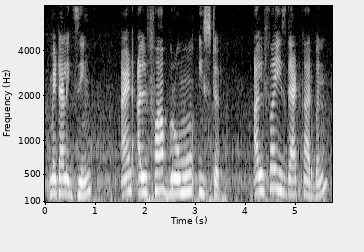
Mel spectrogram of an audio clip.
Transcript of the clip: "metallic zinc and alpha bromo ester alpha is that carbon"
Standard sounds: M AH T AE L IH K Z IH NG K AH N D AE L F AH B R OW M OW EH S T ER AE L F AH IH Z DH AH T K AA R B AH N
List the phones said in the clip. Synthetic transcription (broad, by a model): M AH T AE L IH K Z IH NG AH N D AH L F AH B R OW M OW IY S T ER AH L F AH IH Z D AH T K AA R B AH N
